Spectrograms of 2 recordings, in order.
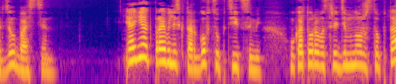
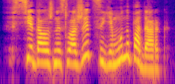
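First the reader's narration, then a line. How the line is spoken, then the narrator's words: Stern. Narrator (Russian): строго сказала тетушка София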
